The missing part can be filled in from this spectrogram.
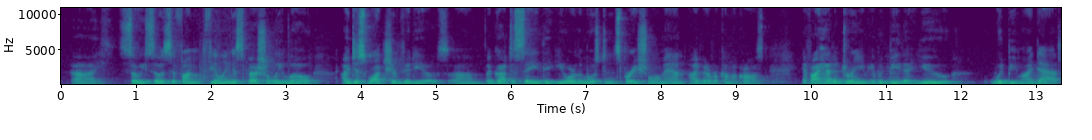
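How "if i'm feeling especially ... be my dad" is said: normal talking voice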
